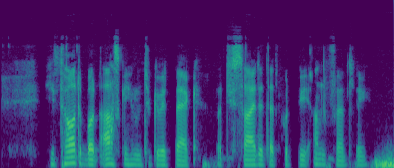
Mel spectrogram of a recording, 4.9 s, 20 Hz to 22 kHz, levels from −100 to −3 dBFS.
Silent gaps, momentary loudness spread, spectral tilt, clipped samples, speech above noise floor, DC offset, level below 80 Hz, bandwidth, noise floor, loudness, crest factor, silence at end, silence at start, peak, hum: 0.52-0.57 s, 3.68-3.73 s; 15 LU; -3.5 dB/octave; under 0.1%; 20 dB; under 0.1%; -58 dBFS; 9.6 kHz; -56 dBFS; -36 LUFS; 22 dB; 0 s; 0.1 s; -14 dBFS; none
